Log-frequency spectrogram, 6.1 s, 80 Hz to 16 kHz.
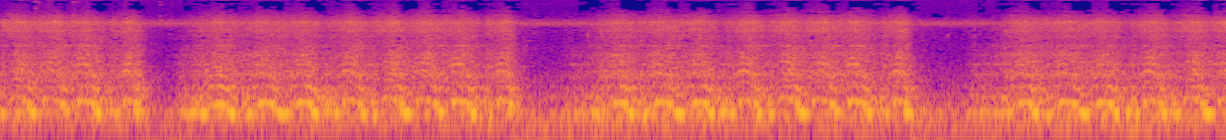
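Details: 1988 Mazda 323: starter cranks in roughly two-second bursts with short pauses, engine never catches; crank, no start.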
